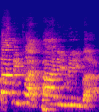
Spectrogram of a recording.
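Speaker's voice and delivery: very high, loud, shrill put-on drunk Jamaican accent. Retelling a woman whose accent changed after five shots, imitating a jamaican accent. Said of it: "she had a whole new Jamaican accent".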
